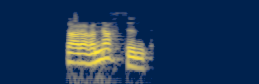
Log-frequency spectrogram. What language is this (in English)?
Kabyle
